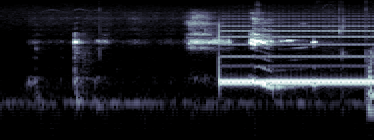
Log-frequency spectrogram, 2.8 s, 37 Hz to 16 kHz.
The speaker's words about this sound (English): Boy, the ringtone's going to be so much fun if people listen to it for like 10 hours.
